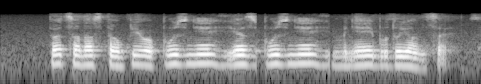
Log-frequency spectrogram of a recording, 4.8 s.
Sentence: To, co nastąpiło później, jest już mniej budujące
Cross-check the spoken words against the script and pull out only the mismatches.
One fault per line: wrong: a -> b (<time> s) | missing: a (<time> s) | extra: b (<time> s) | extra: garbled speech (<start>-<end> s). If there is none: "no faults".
wrong: już -> później (2.5 s)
